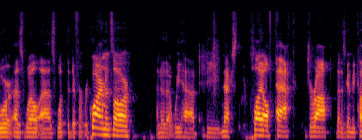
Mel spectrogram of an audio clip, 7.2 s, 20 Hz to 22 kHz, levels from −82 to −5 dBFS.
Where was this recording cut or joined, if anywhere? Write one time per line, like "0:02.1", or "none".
none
